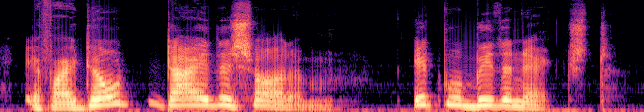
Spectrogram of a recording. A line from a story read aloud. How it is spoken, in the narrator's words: the old voice quavered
